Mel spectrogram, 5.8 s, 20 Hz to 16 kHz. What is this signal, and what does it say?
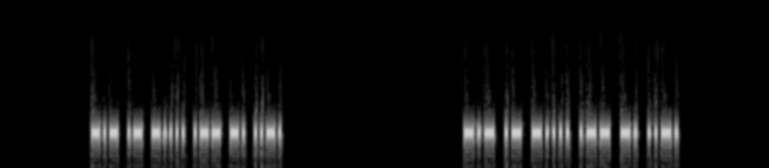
Morse code, heard as a keyed tone, about 43 wpm, 700 Hz. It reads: KA6WNF KA6WNF
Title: Speed Racing - USA 2x3 Call Signs 35wpm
